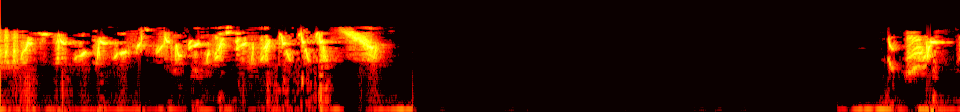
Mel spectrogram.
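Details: European goldfinch in a fast, jangling twitter of mixed high chirps and short trills for about two seconds, then silence before another burst begins.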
